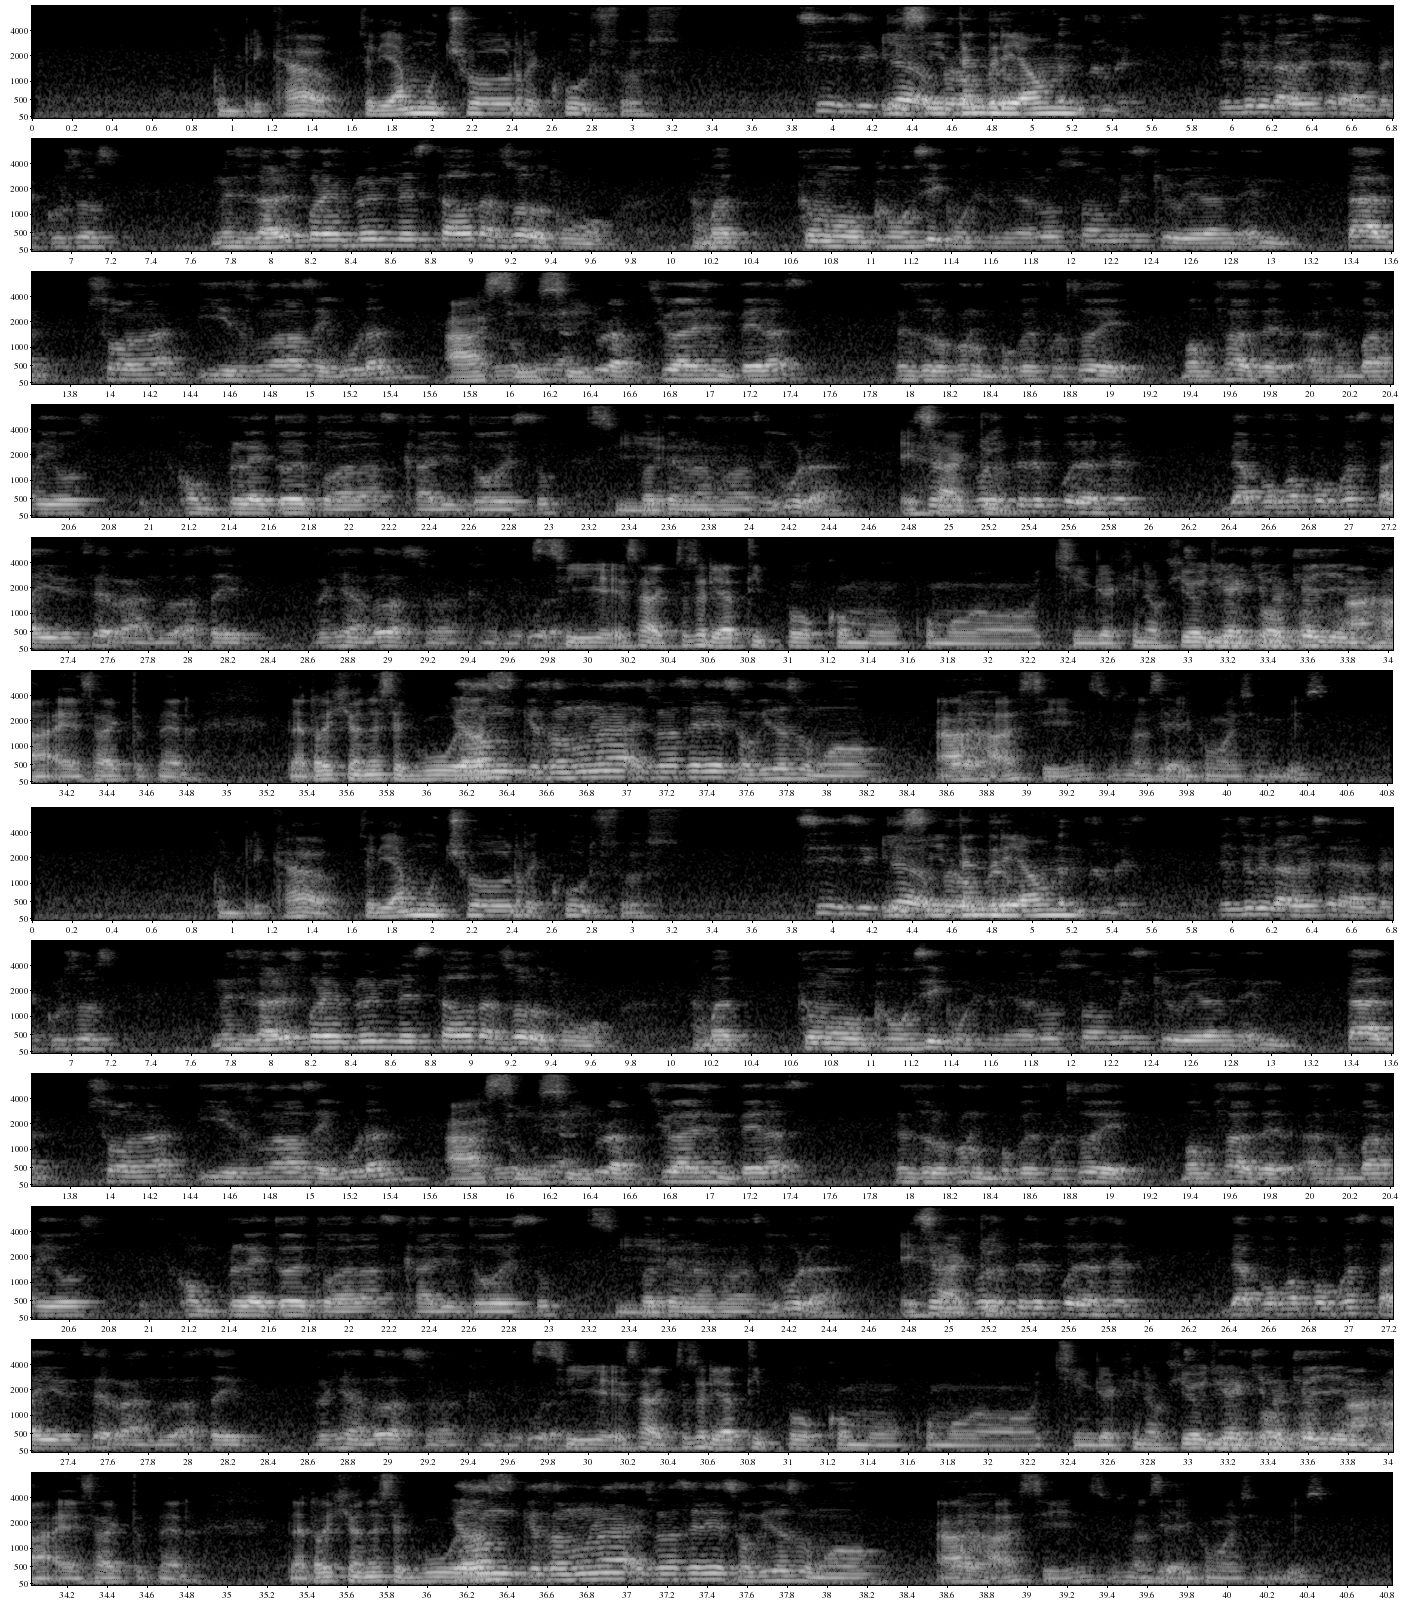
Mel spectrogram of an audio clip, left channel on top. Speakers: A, on the left (about 80°); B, on the right (about 30°).
A: complicado. Sería muchos recursos.
B: Sí, sí,
A: Y
B: claro,
A: sí
B: pero,
A: tendría
B: pero,
A: un...
B: pero tal vez, yo pienso que tal vez se dan recursos necesarios, por ejemplo, en un estado tan solo como,
A: Ah,
B: ma- como, como sí, como exterminar los zombies que hubieran en tal zona y esa zona la aseguran,
A: ah,
B: pero
A: sí,
B: no pueden
A: sí,
B: asegurar ciudades enteras, tan solo con un poco de esfuerzo de vamos a hacer, hacer un barrio s- completo de todas las calles y todo esto
A: sí,
B: para tener
A: eh,
B: una zona segura.
A: exacto.
B: Ese es un esfuerzo que se podría hacer de a poco a poco hasta ir encerrando, hasta ir regenerando las zonas que son seguras.
A: Sí, exacto, sería tipo como, como Shingeki no Kyojin
B: Shingeki
A: un poco.
B: no Kyojin,
A: ¿no? Ajá,
B: exacto.
A: exacto, tener, tener regiones seguras.
B: Que son, que son una, es una serie de zombies a su modo,
A: Ajá,
B: rara
A: sí, eso es una
B: también.
A: serie como de zombies.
